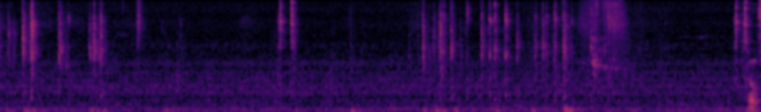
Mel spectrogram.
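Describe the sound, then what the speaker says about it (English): Keys clatter on a computer keyboard in quick irregular bursts, close and quiet against a faint room hum, with no voices over it. "typing in"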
